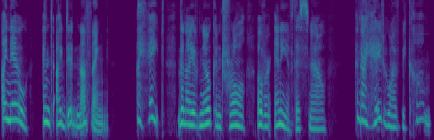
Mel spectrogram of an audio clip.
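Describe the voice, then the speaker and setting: A woman reading voices a distraught, tearful middle-aged mother whose words come out high and strained. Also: lively intonation, normal speed, warm tone, husky, no room sound, clean studio sound. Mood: anguished.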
